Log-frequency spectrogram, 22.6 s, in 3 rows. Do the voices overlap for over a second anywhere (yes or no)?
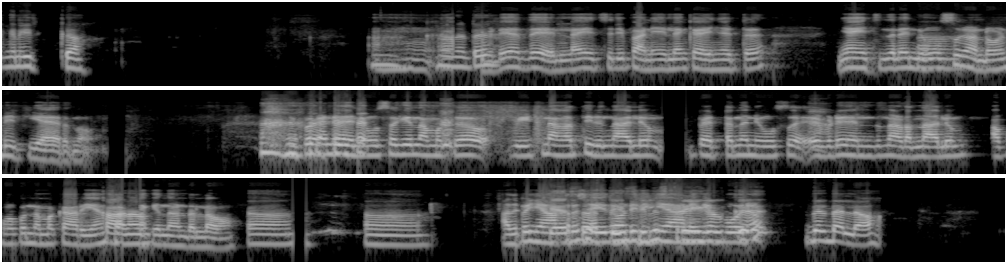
yes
